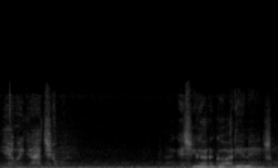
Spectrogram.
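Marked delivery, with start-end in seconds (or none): 0.1-1.0 soft unvoiced whisper at a bedside; hushed whisper so the boy can rest. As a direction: breathe the words to a sick child. Father at dying son's bed.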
